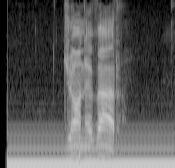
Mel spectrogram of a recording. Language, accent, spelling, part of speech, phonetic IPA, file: Persian, Iran, جانور, noun, [d͡ʒɒːɱ.vǽɹ], Fa-جانور.ogg
- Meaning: animal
